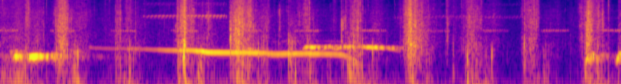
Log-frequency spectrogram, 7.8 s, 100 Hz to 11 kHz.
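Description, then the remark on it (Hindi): Slow footsteps of someone walking just outside a temple at about 12:21, moving from left to right, crunch one after another at a steady pace, alongside a faint whistling drone and thin high tones; no one speaks. “suddenly यहाँ कुछ ऐसा होता है जिसे सुन के कोई भी डर जाएगा मुझे ऐसा महसूस हुआ कि कोई इंसान चल रहा था जस्ट मंदिर के बाहर”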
